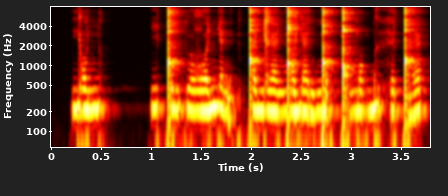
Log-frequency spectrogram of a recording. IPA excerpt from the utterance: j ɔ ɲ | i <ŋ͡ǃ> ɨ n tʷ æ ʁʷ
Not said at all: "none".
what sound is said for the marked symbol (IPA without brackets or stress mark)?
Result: ǃ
